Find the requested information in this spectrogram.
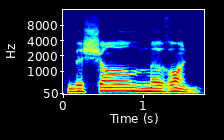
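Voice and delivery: B'shom Meron drawn out slowly with a long o; slow model reading. Shown as a demonstration. Teacher models the correct reading for the student, very slowly. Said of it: "Uh, long vowel".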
